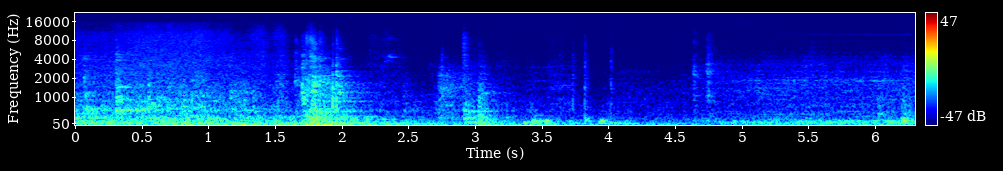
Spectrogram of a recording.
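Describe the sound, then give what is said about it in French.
Elevator doors sliding shut: a few soft knocks and rattles over a steady mechanical hum, with a slightly louder thump near the start. “Fermeture des portes.”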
